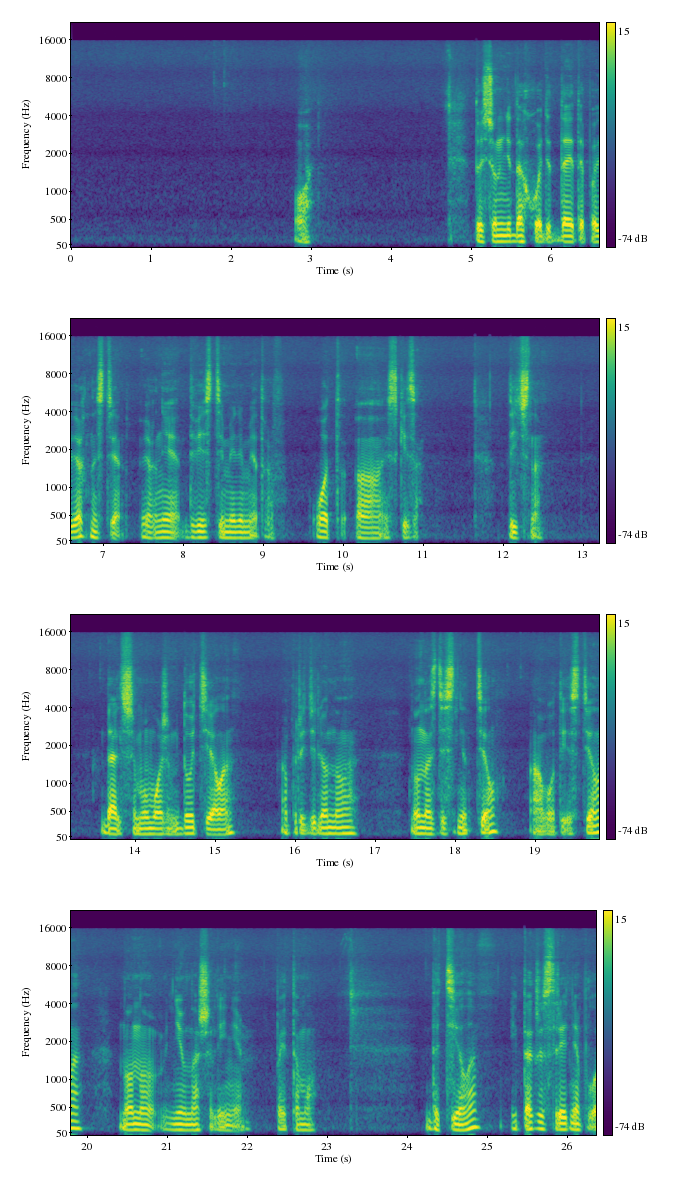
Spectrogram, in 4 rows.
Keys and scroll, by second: 22.6 Delete.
